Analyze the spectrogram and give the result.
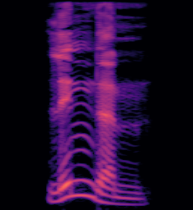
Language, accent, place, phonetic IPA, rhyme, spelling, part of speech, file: German, Germany, Berlin, [ˈlɪndəm], -ɪndəm, lindem, adjective, De-lindem.ogg
- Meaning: strong dative masculine/neuter singular of lind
